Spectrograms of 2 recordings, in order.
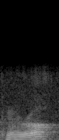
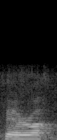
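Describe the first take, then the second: First: "Perach" with a hard P at the start, the wrong form; hard P sound. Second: "Ferach" with a soft F, no hard P at the start; soft F sound. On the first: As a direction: say "Perach" with a plain P as the counterexample. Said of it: "So why is it Ferach". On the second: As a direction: say "Ferach" with F, like a teacher correcting. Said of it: "not Perach". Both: Shown as a demonstration.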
